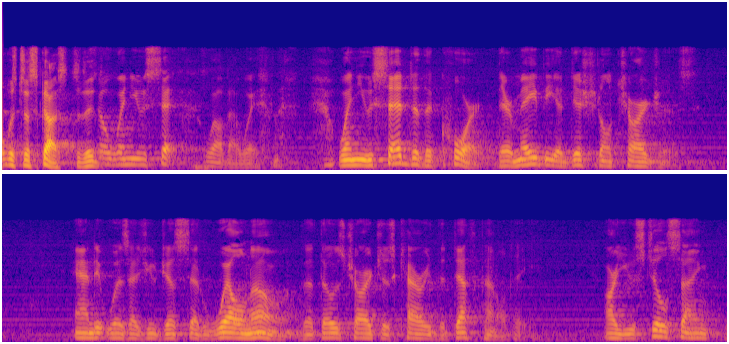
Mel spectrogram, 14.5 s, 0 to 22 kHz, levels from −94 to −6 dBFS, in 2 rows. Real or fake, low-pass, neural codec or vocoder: real; 7.2 kHz; none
